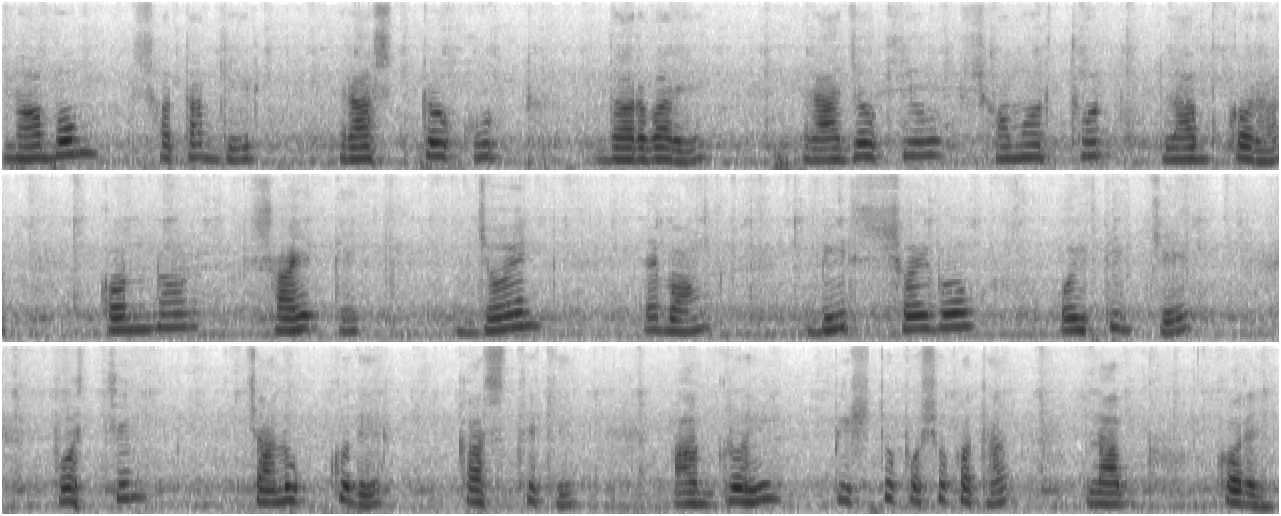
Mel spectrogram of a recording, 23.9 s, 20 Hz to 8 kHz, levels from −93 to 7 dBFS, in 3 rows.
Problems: constant background noise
